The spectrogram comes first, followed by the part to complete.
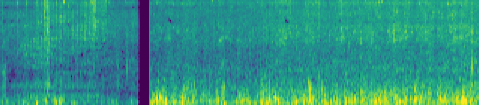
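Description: Wind buffeting the microphone while moving along an open dirt road: an uneven low rumble. It cuts out completely for a moment just before two seconds in, then comes back louder and gustier.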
